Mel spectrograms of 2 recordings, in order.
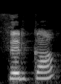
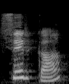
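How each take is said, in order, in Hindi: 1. इसे बिना विराम के एक शब्द के रूप में बोला जाता है। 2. इसे "सिर" के बाद हल्के विराम के साथ बोला जाता है। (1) "एक तरह का तरल पदार्थ" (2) "सिर से संबंध"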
